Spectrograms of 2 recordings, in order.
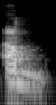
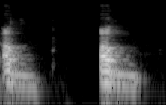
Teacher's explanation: هي الضاد التي ينطقها أهل مصر الآن، هم ينطقونها دالا مفخمة، دالا مفخمة، أض هكذا، أض أض، فهذه هي الضاد الضعيفة.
